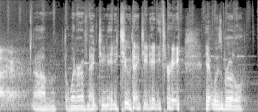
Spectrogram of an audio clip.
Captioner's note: laughs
